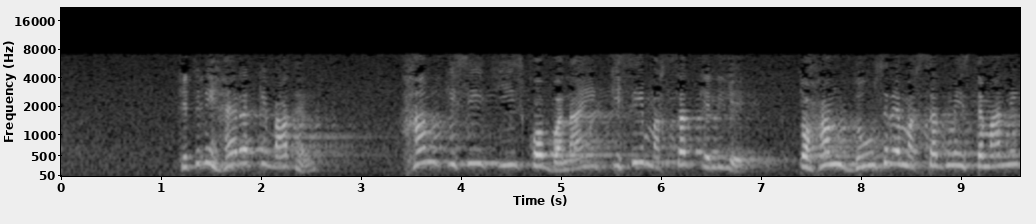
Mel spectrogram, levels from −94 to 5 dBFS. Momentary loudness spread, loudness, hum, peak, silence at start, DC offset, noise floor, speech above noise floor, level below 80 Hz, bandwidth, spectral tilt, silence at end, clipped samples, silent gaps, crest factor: 11 LU; -27 LUFS; none; -8 dBFS; 1.2 s; under 0.1%; -56 dBFS; 30 dB; -70 dBFS; 7.4 kHz; -5.5 dB/octave; 0 s; under 0.1%; none; 20 dB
